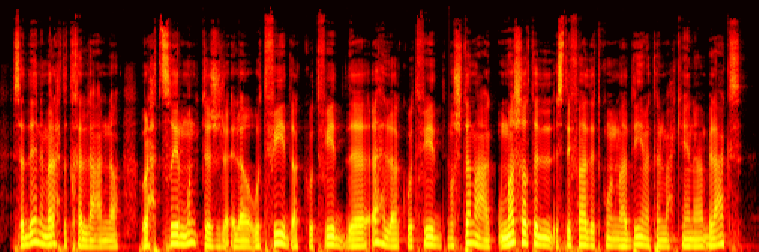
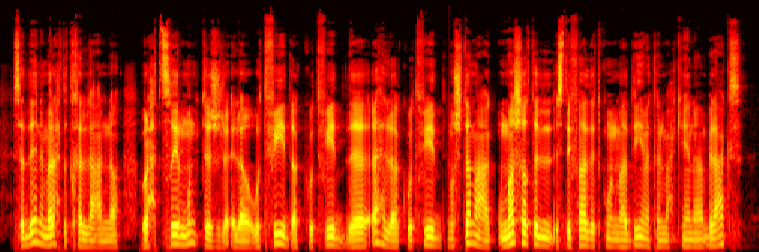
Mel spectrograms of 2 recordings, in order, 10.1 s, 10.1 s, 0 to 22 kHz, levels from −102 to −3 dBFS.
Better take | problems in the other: first | thin; somewhat; fading below 350 Hz

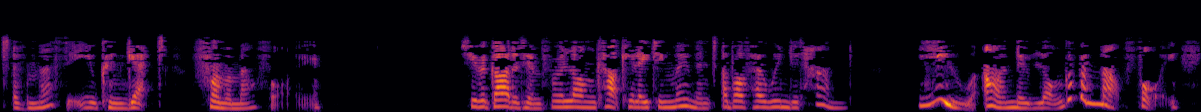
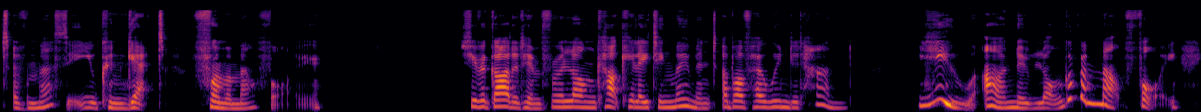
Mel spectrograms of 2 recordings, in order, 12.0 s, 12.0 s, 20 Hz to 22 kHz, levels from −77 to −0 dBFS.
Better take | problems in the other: second | garbled, watery; badly

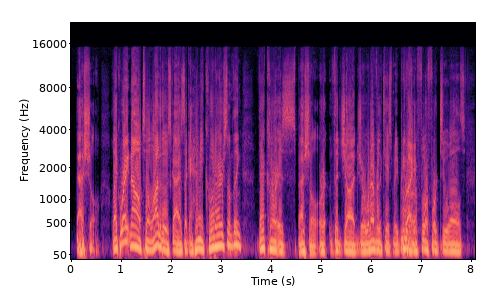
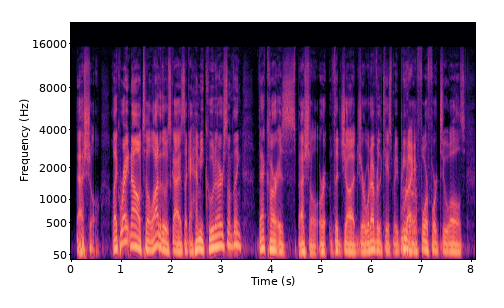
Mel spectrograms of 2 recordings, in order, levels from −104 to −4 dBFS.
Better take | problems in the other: second | distortion; slight; 9% of the sound clipped

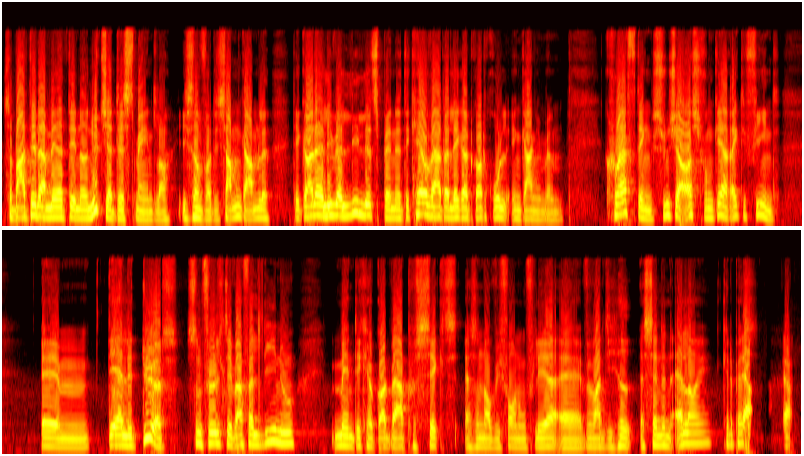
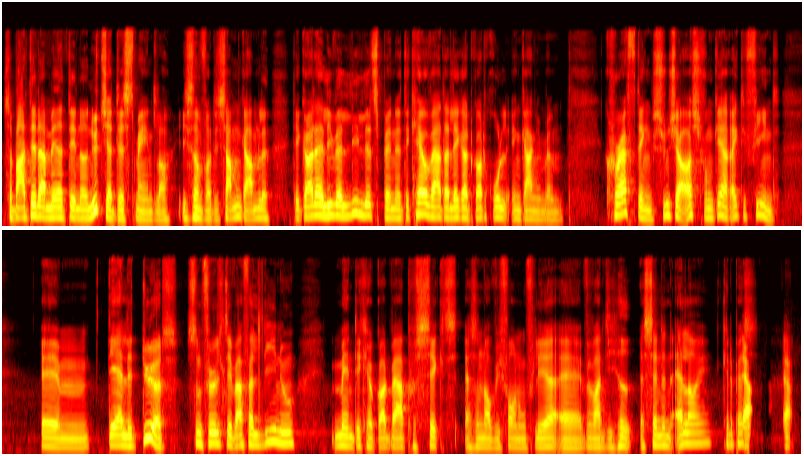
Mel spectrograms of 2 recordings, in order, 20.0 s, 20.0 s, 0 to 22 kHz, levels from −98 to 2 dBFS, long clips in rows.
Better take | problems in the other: second | distortion; slight; 5% of the sound clipped

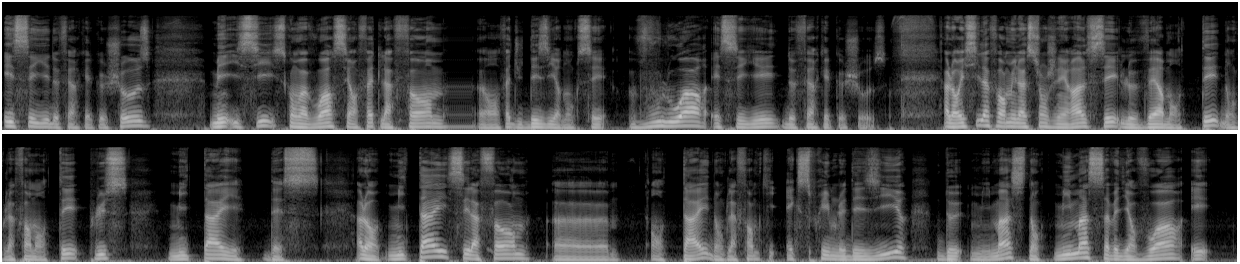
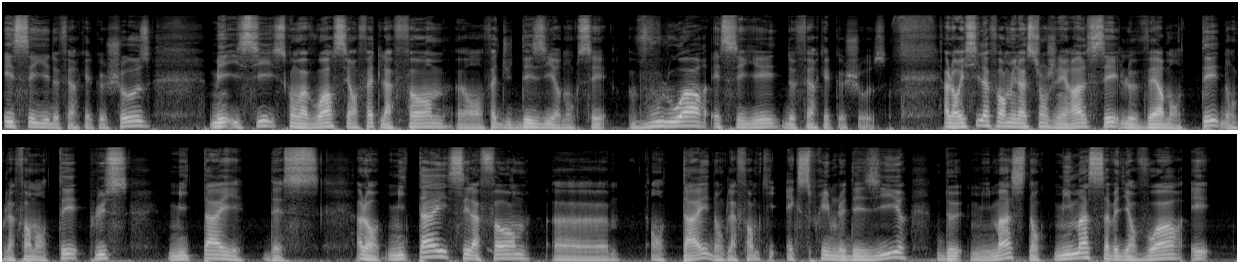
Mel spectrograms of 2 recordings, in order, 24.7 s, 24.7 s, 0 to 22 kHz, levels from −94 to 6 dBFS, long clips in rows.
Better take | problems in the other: second | audio freezing; at 4.5 s

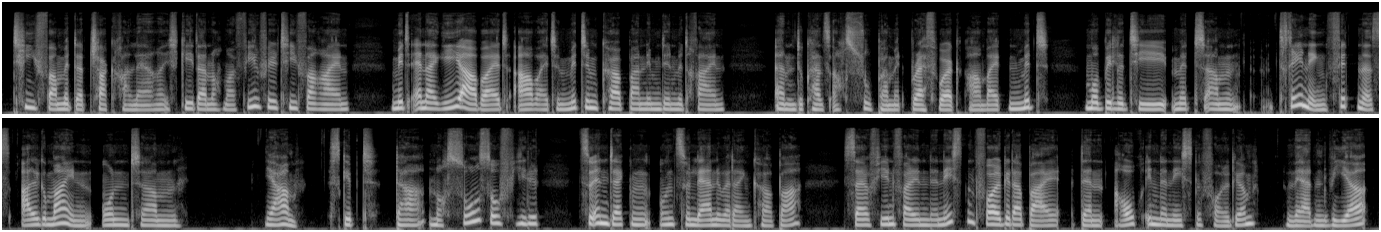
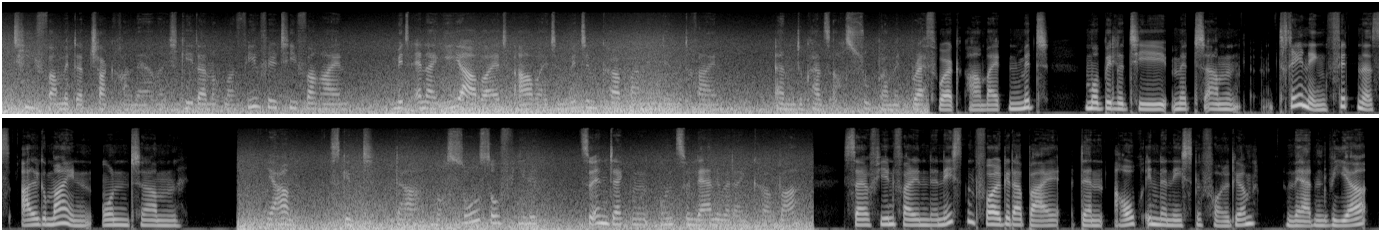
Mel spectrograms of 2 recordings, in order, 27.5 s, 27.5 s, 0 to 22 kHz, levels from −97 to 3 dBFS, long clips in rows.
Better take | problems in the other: first | wind noise on the microphone; heavy; until 9.5 s and from 16 to 22 s; 4 dB below the speech

